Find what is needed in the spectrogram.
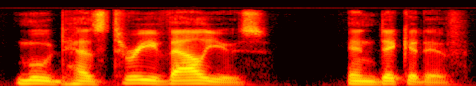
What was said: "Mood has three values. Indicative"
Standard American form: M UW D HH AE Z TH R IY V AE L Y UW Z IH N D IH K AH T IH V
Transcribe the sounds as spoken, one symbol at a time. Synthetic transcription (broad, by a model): M UW D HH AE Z TH R IY V AE L Y UW Z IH N D IH K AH T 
